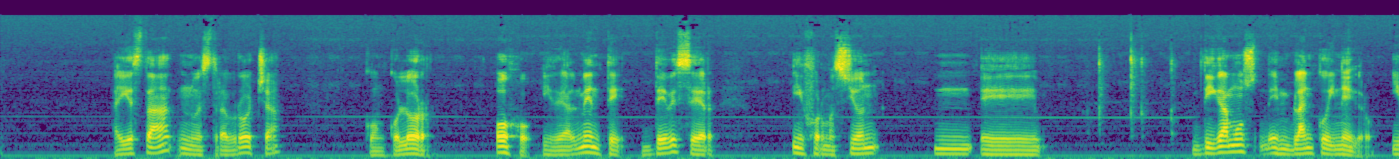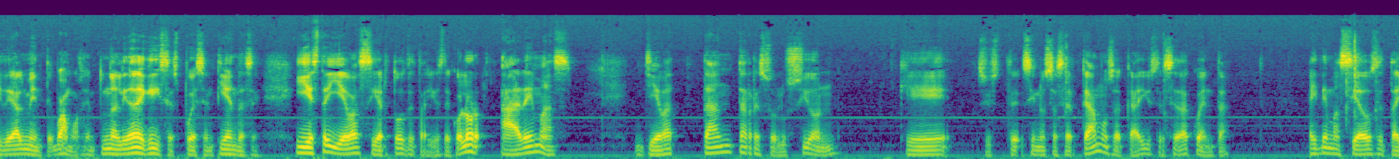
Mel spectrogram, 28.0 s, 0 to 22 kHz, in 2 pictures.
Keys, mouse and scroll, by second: 1.2-1.5 scroll down 2, 1.8 middle click, 11.6 ctrl+z, 22.8 click, 23.4-23.9 scroll up 2, 24.8 shift+middle click, 27.8 ctrl+z.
